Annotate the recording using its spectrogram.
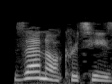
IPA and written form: zəˈnɒkrəˌtiːz (Xenocrates)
